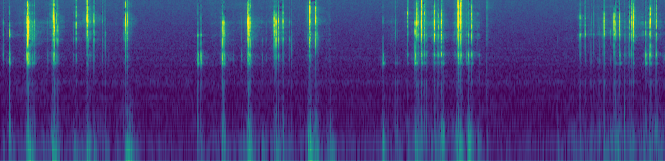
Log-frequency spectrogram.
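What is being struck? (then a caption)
Pinecone-shaped wax candle. Long acrylic nails tap and scratch across the raised scales of a hand-sized, cream, pinecone-shaped wax candle that appears solid. Quick, dry, bright clicks and short scratchy rasps come in uneven bursts separated by brief quiet pauses. Each tap dies away almost instantly over a soft low rumble.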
